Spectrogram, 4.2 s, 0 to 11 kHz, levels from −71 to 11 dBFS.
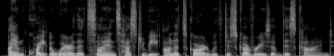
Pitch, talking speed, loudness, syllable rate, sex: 210 Hz, 245 wpm, -18 LUFS, 6.1 syllables/s, female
